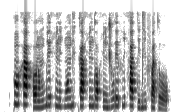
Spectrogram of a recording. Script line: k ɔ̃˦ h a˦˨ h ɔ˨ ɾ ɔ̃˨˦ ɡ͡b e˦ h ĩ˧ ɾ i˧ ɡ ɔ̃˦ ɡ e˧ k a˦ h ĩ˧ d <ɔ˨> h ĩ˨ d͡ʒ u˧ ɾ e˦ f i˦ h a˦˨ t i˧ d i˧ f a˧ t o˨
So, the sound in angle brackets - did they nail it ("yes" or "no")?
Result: yes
